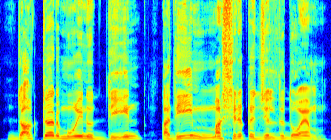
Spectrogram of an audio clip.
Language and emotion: Urdu, neutral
